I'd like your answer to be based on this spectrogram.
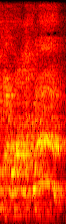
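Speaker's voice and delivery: very high, frantic yell; high-pitched screamed command; mock panicked shout. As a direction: imitate a sheriff freaking out. Acts out sheriff bursting in.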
